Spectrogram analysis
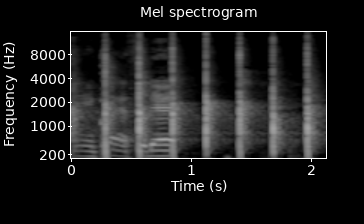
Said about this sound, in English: A hand clap for that.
